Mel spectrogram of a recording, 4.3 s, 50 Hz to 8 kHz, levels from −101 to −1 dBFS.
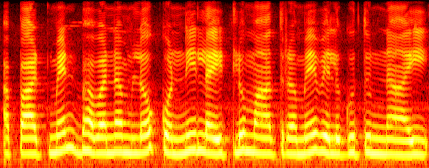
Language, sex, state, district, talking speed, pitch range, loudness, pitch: Telugu, female, Telangana, Hyderabad, 85 wpm, 230-255 Hz, -15 LUFS, 240 Hz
